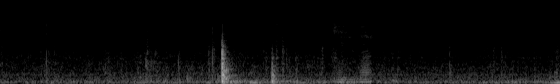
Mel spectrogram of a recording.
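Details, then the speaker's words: Toyota Camry driving on rough, bumpy roads: over the road noise, sharp hollow clunks come from the roof; a loose moonroof is suspected, not confirmed, later fixed after removing the seats and headliner. "that's like that clunking sound there that's what it makes when you go through bumpy roads like this roads are really pumpy they're really bad"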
